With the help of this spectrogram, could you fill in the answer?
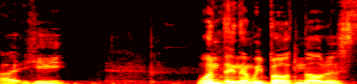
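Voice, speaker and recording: A man speaks with an American accent. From Connecticut. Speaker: sports podcast co-host. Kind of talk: casual chat. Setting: living room.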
